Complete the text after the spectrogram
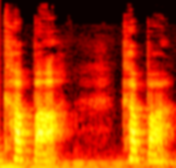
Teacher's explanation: And so it's close, but we're missing an end. Or some kids put a schwa ending, an a ending.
